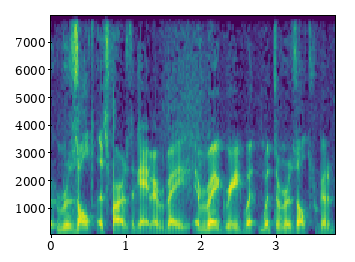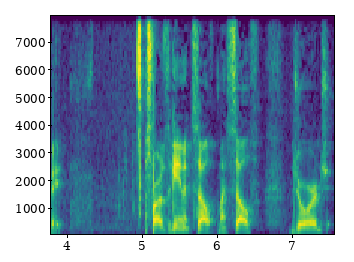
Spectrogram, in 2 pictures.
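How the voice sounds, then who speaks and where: A middle-aged man with a notably deep, low, darkish voice hosts his channel's casual video blog update. His talk is unhurried, rambling and low-key, and he keeps restarting phrases and correcting himself.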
